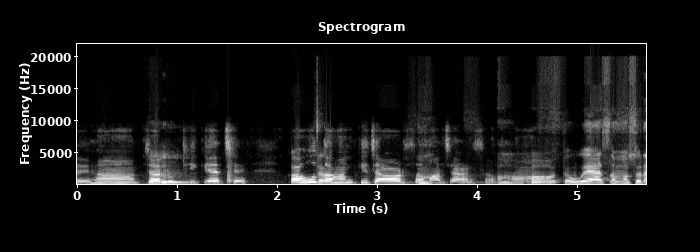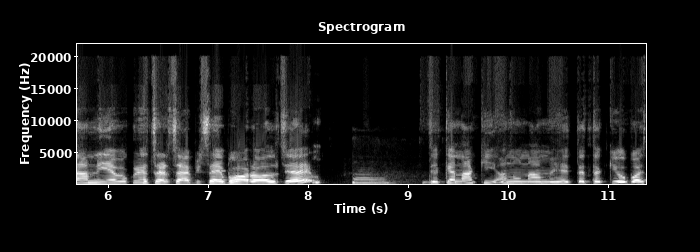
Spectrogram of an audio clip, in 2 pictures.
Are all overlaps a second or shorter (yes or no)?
yes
